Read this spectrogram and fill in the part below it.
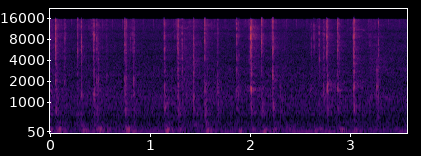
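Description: Rapid, continuous clicking of computer keyboard keys as a Wi-Fi password is entered while setting up Linux Mint, close and clear with no talking.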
